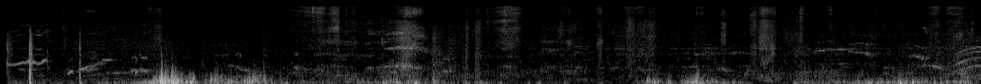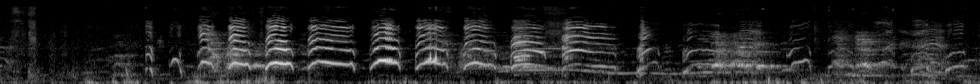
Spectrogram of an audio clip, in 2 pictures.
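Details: Black Caravan Hound puppy, 30 days old, gives a run of high, rapidly repeated whines and yelps in the second half, each a short falling cry, after quieter stretches of handling noise and faint voices.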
